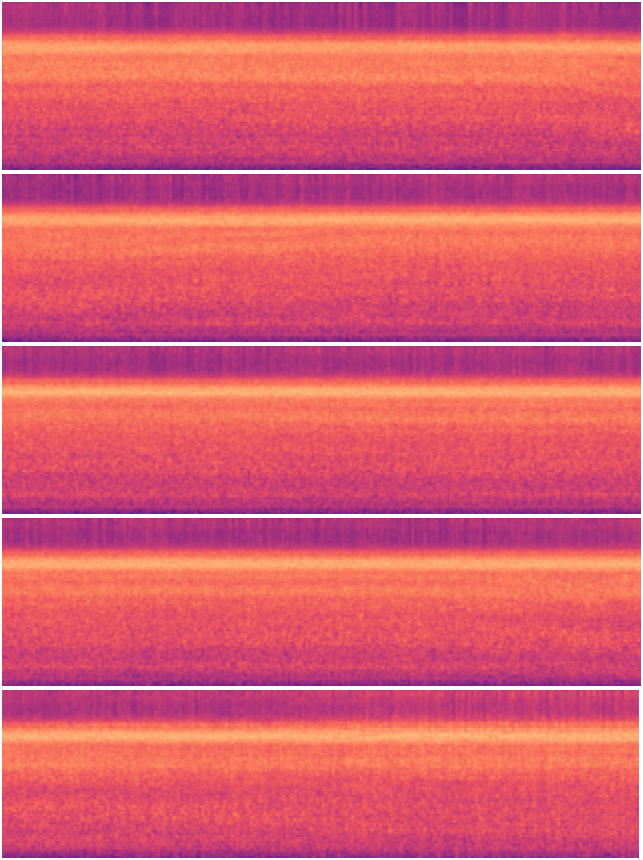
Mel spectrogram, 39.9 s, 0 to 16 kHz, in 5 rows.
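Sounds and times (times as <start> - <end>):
threshing machine whine: 0.0 - 39.9
motor hum: 26.9 - 39.9.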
